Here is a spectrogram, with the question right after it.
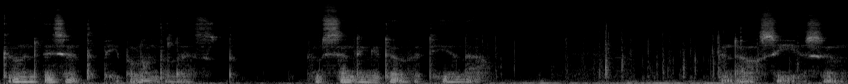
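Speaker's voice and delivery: normal talking voice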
